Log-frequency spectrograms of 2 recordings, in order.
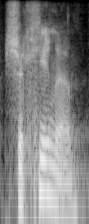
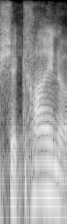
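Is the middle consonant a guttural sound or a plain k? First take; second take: guttural; plain k. First: The middle consonant is a harsh guttural sound. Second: The middle consonant is a plain k sound. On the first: The speaker calls it right. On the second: The speaker calls it wrong.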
